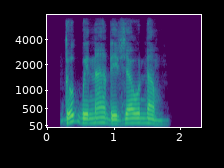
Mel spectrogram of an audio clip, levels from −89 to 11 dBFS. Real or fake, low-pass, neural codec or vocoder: fake; 7.2 kHz; codec, 16 kHz, 4.8 kbps, FACodec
